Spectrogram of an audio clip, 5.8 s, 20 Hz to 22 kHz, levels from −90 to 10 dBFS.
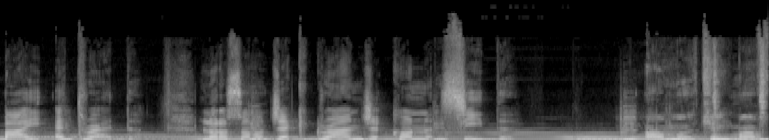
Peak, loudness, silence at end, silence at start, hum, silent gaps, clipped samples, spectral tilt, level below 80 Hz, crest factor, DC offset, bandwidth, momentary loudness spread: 0 dBFS; -18 LUFS; 0 s; 0 s; none; none; under 0.1%; -5 dB/octave; -22 dBFS; 16 dB; under 0.1%; 18 kHz; 14 LU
